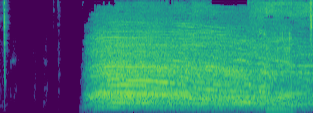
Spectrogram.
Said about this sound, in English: Boo hiss indeed here.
